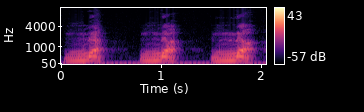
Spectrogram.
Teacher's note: the N which is with the tip of the tongue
